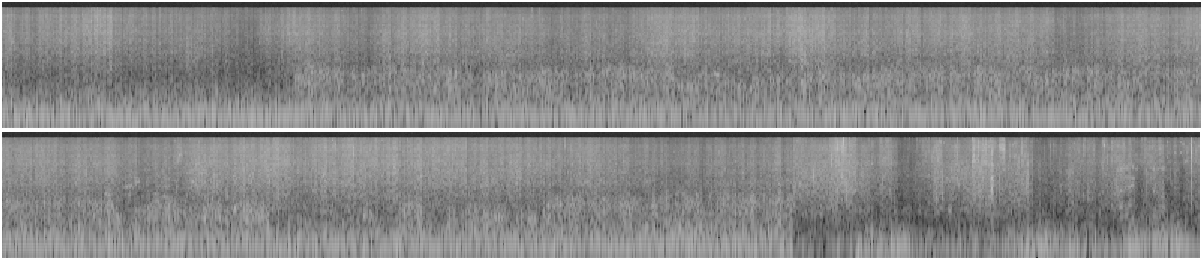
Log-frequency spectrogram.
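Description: Strong wind buffeting the microphone in a steady low rumble, over the wash of choppy lake water. The rumble drops away sharply near the end.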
